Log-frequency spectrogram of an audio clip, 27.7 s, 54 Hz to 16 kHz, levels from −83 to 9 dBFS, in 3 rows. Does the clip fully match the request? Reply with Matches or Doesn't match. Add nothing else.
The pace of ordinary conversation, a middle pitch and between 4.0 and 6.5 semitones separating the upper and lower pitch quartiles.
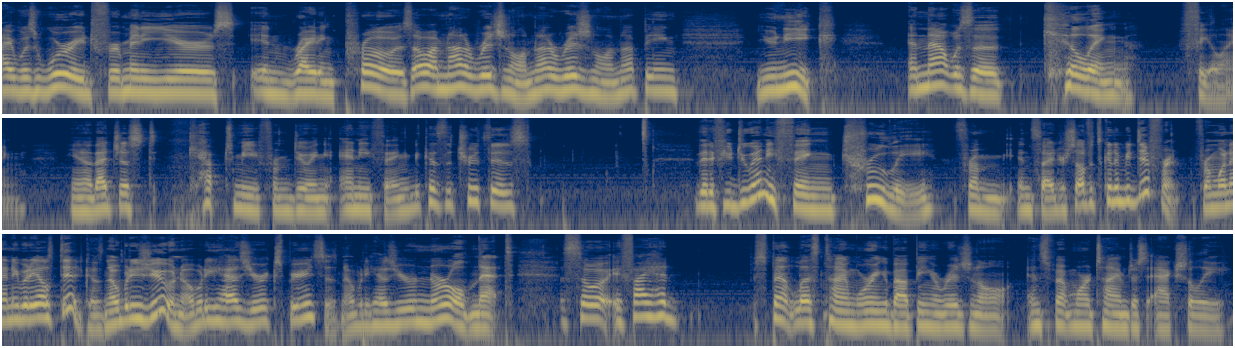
Matches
